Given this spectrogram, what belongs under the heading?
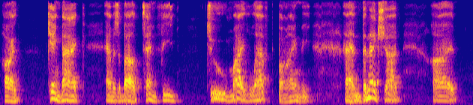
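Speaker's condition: Gunshot injury to voice box; hit spine

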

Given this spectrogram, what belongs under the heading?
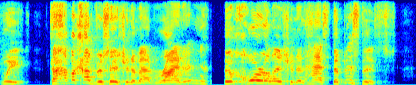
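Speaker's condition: Cerebral palsy; cerebral palsy present from birth

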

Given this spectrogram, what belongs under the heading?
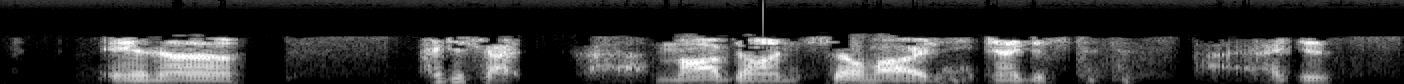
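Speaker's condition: Cerebral palsy, mild; had speech therapy

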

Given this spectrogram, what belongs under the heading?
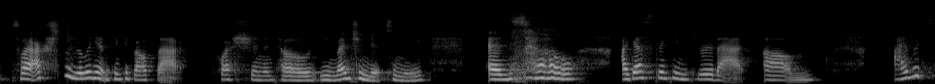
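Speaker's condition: Cleft lip and palate

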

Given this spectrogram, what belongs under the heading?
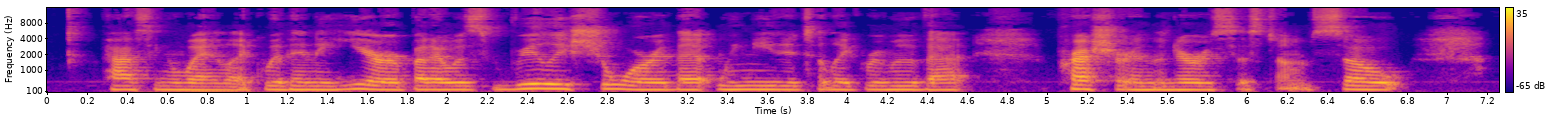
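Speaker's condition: No condition

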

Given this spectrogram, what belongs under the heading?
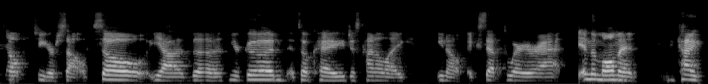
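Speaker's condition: No condition

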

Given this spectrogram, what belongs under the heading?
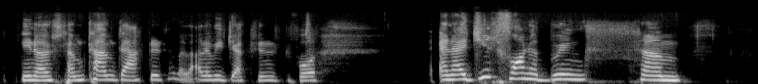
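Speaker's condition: Cerebral palsy; chronic pain

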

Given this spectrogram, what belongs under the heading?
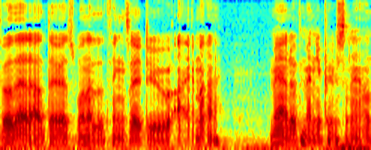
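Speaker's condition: Cerebral palsy; spastic quadriplegia, tight muscles, cannot walk typically, uses walker or gait trainer, describes smaller form; regular stretching, walking and exercise, occasional pain when muscles tight

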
